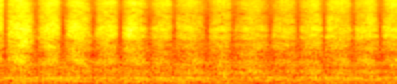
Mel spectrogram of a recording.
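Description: Short fingernails scratch the cover of a closed hardcover paper book lying flat and solid. The result is a rapid, steady back-and-forth rasping with a bright, hissy texture and a faint low hum underneath.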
